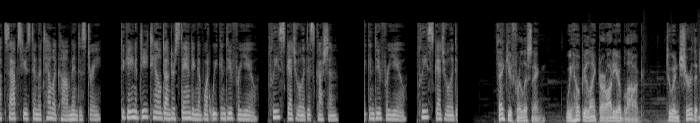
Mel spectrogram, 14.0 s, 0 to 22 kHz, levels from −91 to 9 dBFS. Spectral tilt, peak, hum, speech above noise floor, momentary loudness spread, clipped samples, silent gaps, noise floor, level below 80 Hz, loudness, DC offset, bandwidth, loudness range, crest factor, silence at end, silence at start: -5 dB/octave; -8 dBFS; none; 33 dB; 9 LU; under 0.1%; 2.04-2.40 s, 6.78-7.27 s, 9.16-9.45 s; -58 dBFS; -50 dBFS; -26 LUFS; under 0.1%; 10.5 kHz; 3 LU; 18 dB; 0 s; 0 s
